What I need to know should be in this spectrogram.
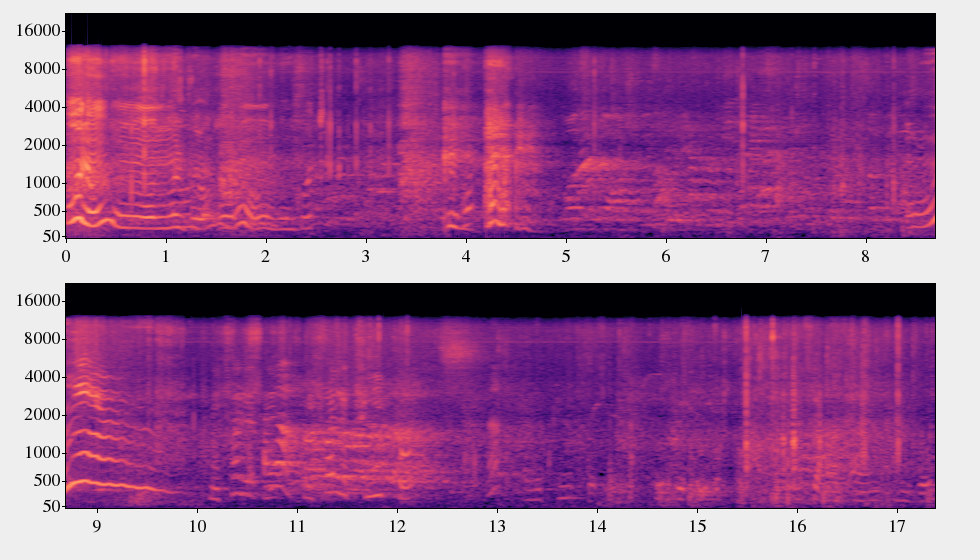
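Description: Young women talk nearby in a large echoing hall.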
